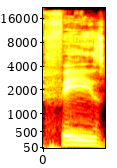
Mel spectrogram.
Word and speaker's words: phase: And phase, just more of a Z sound at the end when you are saying it.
